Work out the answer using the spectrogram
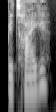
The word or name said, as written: betrak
